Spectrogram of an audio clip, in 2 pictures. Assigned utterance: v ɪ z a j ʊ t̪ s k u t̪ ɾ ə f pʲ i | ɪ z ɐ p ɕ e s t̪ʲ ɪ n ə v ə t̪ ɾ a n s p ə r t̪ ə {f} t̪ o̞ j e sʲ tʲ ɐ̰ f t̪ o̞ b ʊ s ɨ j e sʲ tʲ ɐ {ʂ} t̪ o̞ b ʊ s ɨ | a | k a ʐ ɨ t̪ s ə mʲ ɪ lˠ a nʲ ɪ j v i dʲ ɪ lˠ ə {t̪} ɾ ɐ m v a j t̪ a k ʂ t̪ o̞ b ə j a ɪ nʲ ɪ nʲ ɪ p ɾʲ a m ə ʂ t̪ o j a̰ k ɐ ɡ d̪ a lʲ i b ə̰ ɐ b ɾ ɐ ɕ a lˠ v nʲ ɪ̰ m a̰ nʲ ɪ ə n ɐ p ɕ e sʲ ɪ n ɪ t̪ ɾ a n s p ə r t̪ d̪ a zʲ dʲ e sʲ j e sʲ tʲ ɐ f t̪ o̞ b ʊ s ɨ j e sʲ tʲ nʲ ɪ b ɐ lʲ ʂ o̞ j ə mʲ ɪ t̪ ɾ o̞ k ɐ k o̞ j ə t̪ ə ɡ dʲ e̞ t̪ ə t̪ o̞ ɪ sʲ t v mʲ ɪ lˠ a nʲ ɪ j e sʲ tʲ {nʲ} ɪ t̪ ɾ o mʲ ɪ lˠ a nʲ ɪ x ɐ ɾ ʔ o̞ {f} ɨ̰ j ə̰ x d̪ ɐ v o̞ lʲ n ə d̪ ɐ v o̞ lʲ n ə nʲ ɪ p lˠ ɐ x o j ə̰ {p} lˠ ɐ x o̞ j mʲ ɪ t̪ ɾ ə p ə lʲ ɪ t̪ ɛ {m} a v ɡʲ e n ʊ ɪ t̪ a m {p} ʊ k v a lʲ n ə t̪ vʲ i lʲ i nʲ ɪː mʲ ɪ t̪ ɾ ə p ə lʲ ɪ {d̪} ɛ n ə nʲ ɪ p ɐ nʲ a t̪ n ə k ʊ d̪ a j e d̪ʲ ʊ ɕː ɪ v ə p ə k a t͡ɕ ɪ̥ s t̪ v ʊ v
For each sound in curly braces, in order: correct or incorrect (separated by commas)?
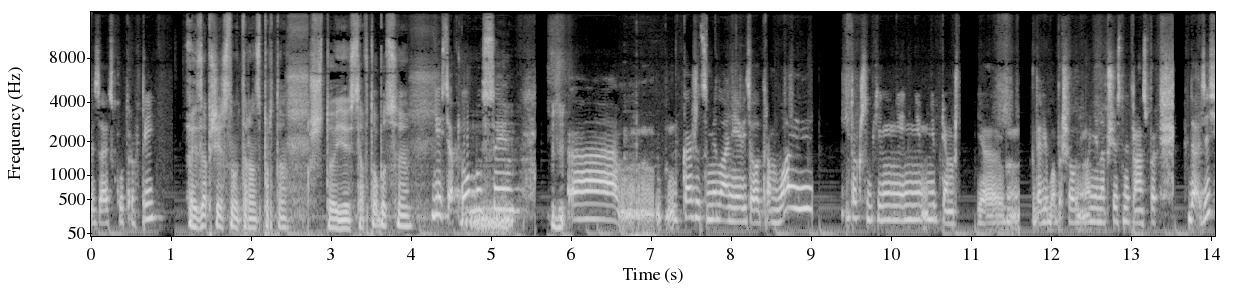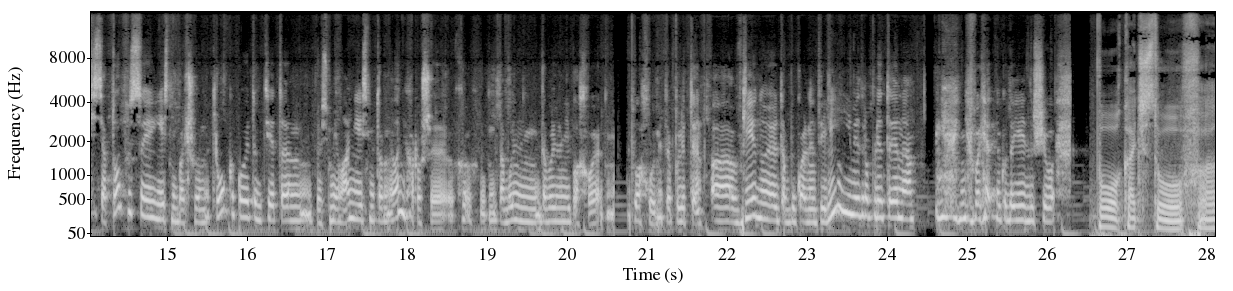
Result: incorrect, incorrect, correct, incorrect, incorrect, correct, incorrect, incorrect, incorrect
